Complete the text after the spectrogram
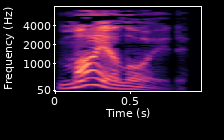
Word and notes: myeloid: British English

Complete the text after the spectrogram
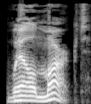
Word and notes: well-marked: British English

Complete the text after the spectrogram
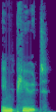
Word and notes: impute: British English

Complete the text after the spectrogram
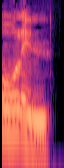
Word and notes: all in: British English

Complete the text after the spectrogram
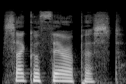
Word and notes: psychotherapist: American English

